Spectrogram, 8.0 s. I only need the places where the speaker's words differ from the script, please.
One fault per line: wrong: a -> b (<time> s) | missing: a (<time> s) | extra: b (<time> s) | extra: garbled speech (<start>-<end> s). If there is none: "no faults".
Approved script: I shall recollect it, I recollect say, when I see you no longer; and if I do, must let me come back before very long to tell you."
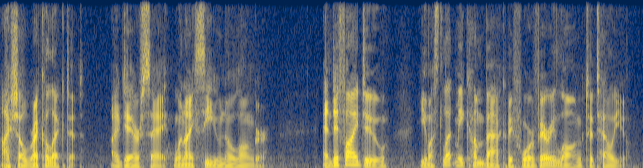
wrong: recollect -> dare (1.5 s)
extra: you (5.2 s)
